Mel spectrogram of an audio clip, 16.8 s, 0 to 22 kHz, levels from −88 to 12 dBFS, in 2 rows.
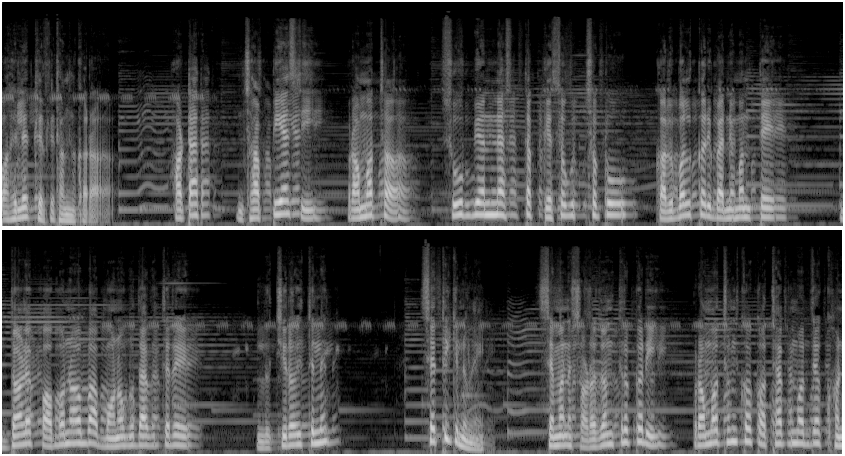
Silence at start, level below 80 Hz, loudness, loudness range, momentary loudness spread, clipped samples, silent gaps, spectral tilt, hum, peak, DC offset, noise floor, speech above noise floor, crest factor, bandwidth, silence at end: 0 s; -46 dBFS; -16 LUFS; 3 LU; 11 LU; under 0.1%; none; -7 dB/octave; none; 0 dBFS; under 0.1%; -47 dBFS; 32 dB; 16 dB; 14.5 kHz; 0 s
